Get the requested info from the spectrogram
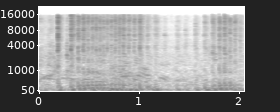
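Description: A motorcycle engine running steadily at low revs, with a low rumble and a fast, even pulse, amid the voices of people talking.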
